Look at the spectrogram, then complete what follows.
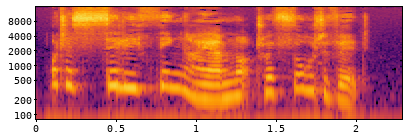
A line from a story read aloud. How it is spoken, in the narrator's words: she cried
